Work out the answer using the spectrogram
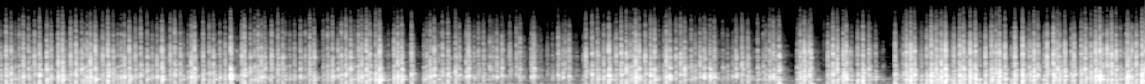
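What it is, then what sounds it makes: Plastic milk jug. Fingernails tap rapidly and continuously on a plastic milk jug, making short, dry, hollow clicks with a mid-range tone that die away almost at once. The quick flurries break off for brief pauses now and then before the tapping resumes.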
